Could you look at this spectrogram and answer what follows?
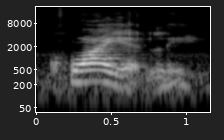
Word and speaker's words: quiet: asked him a question quietly sh quietly why did he quit he is quite tall quiet two beats quiet quit short eye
